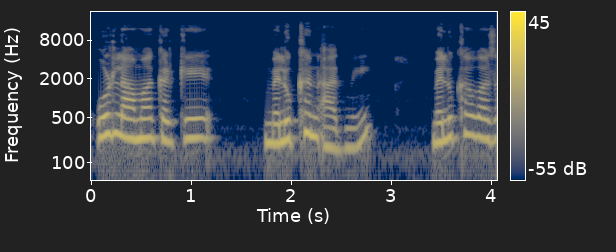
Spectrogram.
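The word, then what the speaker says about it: Meluhha: एंड how this word appeared जो मेलुहा मेलूहा अमीष त्रिपाठी जी का जो नवेल आया ना मेलूहा उन्होंने फेमस कर दिया actually it is pronounced S बेलुखा मेलुखा double ख है उसमें सो इन वन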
